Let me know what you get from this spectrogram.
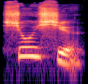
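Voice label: "сюйсьы", Komi, female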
